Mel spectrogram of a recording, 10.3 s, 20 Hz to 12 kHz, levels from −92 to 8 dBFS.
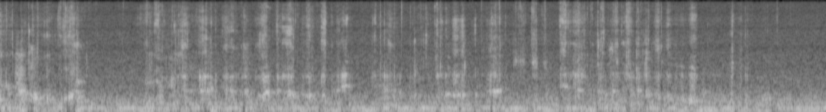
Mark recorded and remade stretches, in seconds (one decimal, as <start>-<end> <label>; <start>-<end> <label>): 0.0-5.6 recorded; 5.6-6.4 remade; 6.4-10.3 recorded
